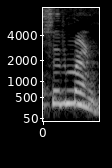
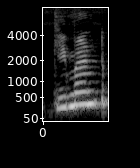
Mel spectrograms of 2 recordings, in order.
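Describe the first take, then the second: First: The word begins with an s sound. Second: The word begins with a k sound. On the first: The speaker calls it right. "सही जो word होता है" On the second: The speaker calls it wrong. "इसको कीमेंट पढ़ेंगे नहीं"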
